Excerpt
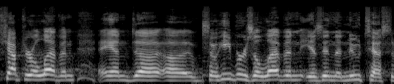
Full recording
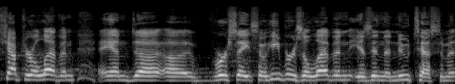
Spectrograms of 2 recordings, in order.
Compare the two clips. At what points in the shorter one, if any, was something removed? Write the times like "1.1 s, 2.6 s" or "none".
2.0 s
